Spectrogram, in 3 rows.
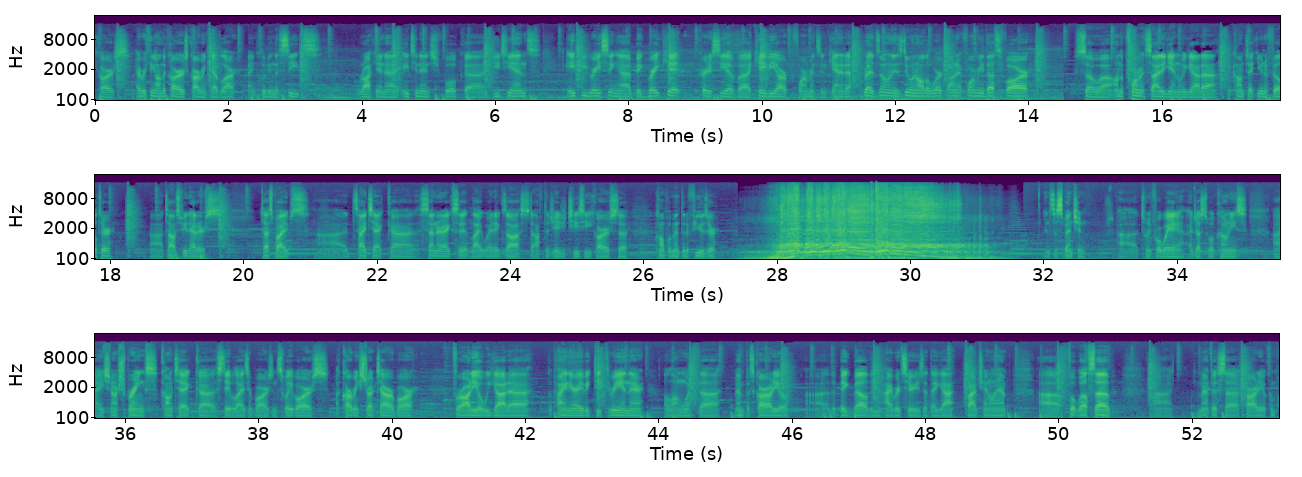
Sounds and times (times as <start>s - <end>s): Speech: 0.0s - 3.4s, 4.0s - 14.0s, 14.7s - 19.7s, 20.3s - 27.1s, 32.0s - 50.8s, 51.4s - 53.3s
Music: 0.0s - 53.3s.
